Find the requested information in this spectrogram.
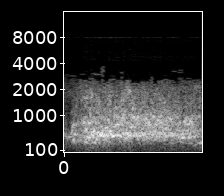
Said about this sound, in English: Stop tearing up that calendar. Now leave it alone.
